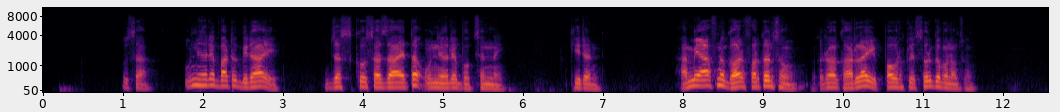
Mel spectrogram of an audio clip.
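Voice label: Nepali, General; GoLocalise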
